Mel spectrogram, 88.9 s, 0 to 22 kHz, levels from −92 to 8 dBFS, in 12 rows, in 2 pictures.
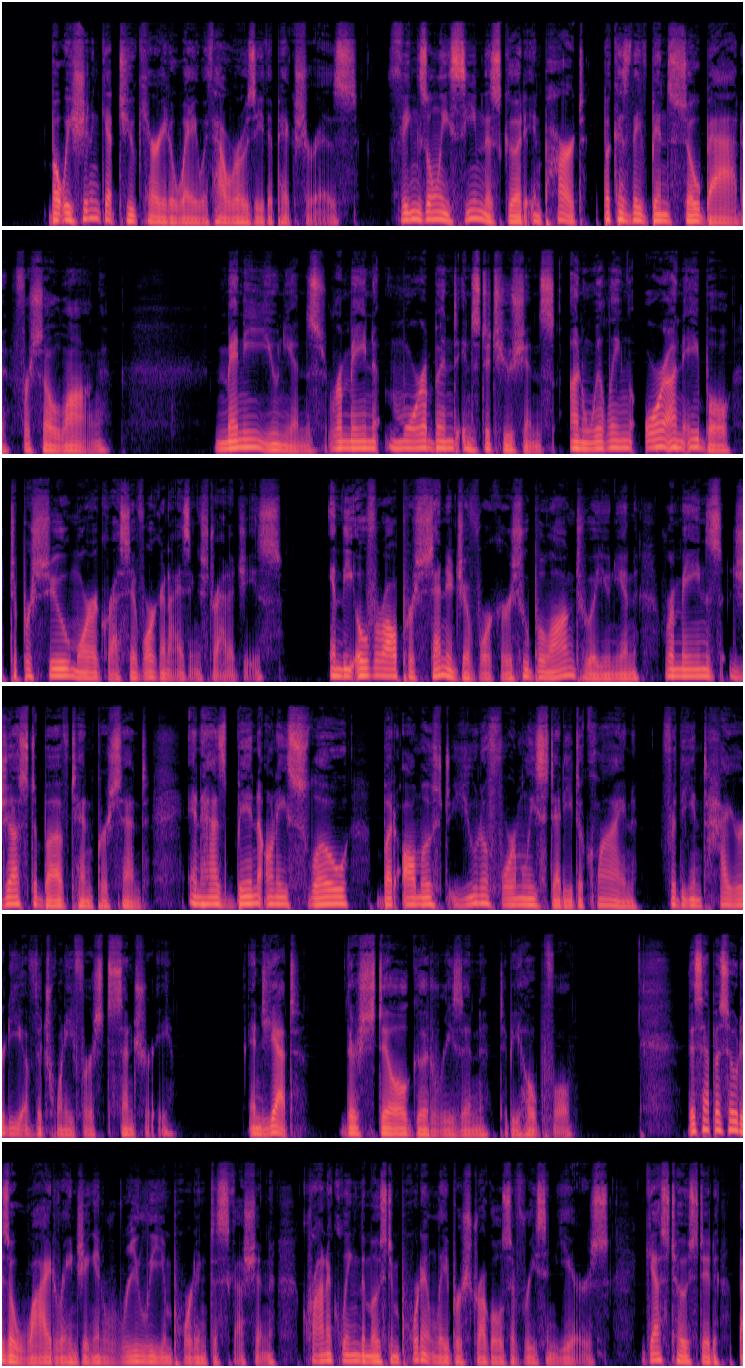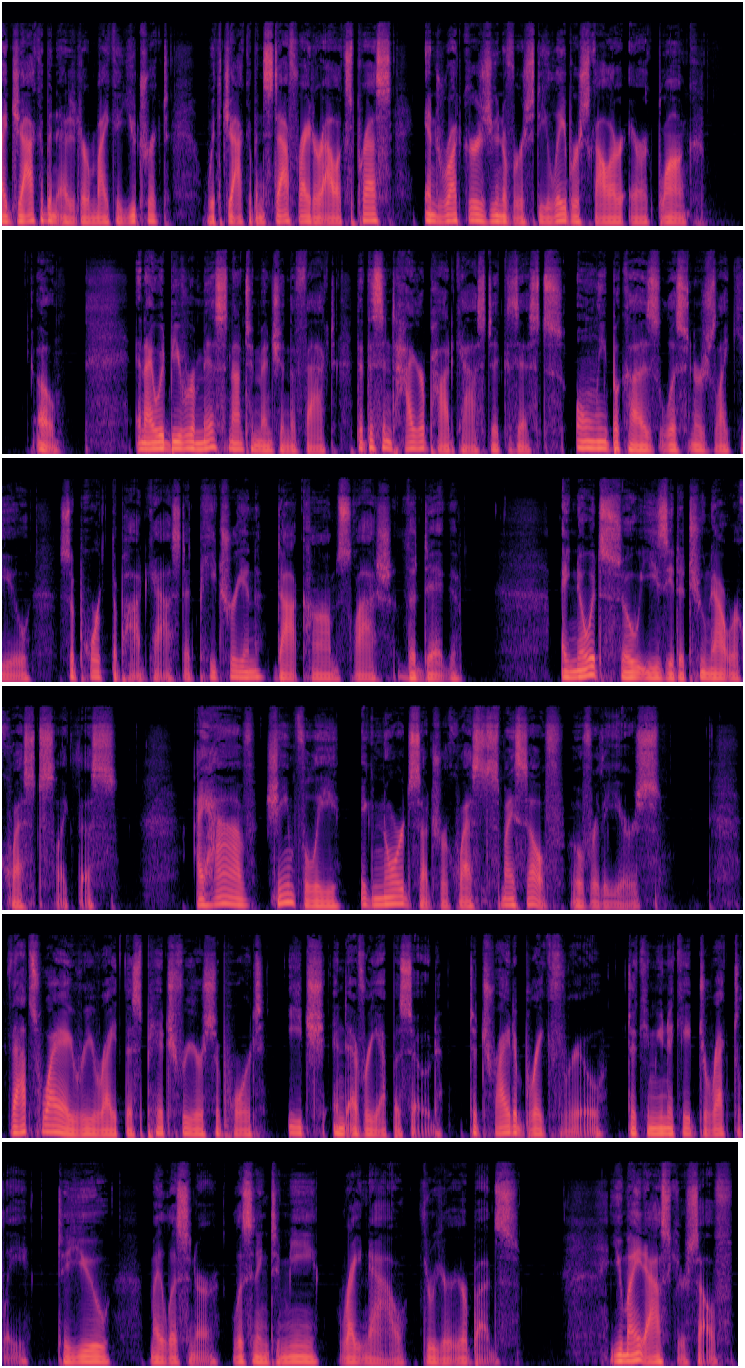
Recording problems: none

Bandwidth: 14.5 kHz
